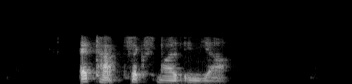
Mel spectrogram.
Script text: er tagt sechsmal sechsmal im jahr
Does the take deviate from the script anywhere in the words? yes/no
yes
